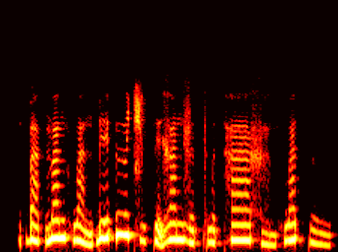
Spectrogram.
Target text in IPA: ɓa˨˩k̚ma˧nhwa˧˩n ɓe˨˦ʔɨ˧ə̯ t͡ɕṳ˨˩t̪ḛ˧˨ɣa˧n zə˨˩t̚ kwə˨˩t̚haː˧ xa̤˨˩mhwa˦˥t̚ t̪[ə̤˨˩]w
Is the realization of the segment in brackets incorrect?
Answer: no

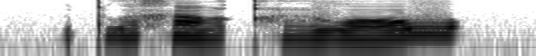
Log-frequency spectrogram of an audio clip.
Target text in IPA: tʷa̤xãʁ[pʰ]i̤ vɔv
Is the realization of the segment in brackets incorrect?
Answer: yes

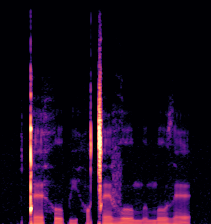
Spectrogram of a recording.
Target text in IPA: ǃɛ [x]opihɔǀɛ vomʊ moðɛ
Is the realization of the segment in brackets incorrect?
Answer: yes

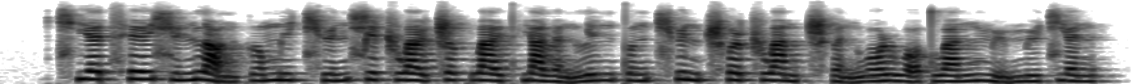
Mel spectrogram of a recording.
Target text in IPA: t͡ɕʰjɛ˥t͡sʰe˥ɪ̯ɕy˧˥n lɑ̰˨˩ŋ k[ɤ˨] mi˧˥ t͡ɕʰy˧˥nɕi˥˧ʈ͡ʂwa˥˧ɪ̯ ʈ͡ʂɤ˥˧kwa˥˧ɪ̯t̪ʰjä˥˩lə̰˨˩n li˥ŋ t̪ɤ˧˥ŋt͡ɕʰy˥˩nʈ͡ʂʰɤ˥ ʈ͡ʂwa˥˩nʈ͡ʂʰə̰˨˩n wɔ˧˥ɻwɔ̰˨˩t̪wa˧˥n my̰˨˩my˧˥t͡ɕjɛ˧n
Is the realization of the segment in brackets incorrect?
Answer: yes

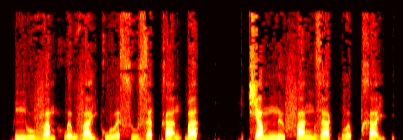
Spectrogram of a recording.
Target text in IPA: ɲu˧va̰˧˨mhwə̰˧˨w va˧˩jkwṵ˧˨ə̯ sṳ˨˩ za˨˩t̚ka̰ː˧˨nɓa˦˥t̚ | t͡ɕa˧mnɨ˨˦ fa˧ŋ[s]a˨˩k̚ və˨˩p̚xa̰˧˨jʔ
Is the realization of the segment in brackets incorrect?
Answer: yes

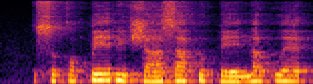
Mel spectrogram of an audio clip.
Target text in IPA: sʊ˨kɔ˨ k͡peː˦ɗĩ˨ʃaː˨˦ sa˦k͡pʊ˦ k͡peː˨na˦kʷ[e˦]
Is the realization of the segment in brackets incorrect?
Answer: yes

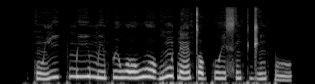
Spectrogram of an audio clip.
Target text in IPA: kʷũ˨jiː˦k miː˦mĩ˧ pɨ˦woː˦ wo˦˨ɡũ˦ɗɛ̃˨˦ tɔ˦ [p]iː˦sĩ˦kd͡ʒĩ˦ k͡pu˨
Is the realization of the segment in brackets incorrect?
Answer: yes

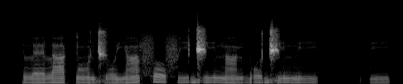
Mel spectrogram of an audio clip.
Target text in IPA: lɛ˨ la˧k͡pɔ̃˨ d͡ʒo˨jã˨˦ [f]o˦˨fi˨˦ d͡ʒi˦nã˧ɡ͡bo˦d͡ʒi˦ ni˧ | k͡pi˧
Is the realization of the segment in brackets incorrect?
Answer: no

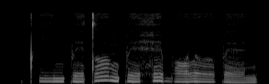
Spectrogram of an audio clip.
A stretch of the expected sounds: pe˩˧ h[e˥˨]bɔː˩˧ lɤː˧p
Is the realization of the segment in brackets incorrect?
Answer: no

